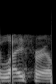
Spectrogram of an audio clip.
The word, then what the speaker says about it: Leifer: It's actually Leifer, like life in prison.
